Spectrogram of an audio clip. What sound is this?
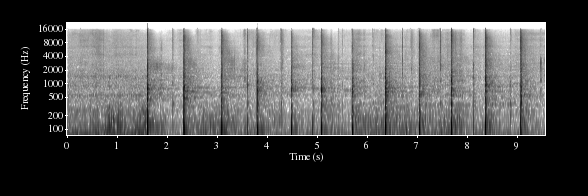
Sonic Snap Mahdi
Field recording from 'De Piramide' school, Ghent and it's surroundings, made by the students of the 5th grade.
Sonic-Snap, Piramide-Ghent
